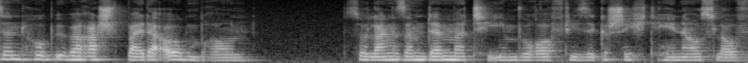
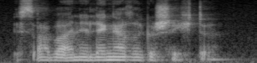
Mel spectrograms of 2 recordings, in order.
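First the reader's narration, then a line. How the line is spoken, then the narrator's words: Sheepish mumble after pause. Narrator (German): nuschelte nach einer Weile kleinlaut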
